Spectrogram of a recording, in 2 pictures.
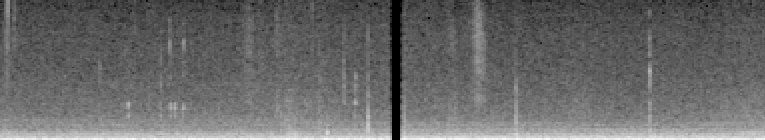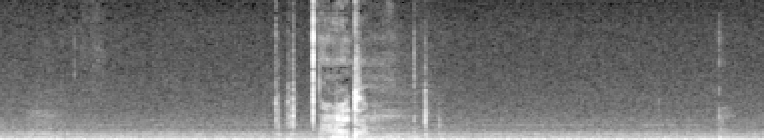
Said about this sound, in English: Hear some background noise. It's just a car kind of creaking in the sun, so just a plastic.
